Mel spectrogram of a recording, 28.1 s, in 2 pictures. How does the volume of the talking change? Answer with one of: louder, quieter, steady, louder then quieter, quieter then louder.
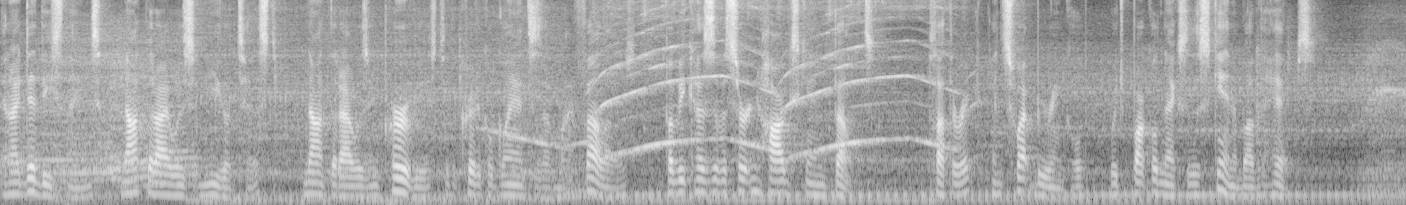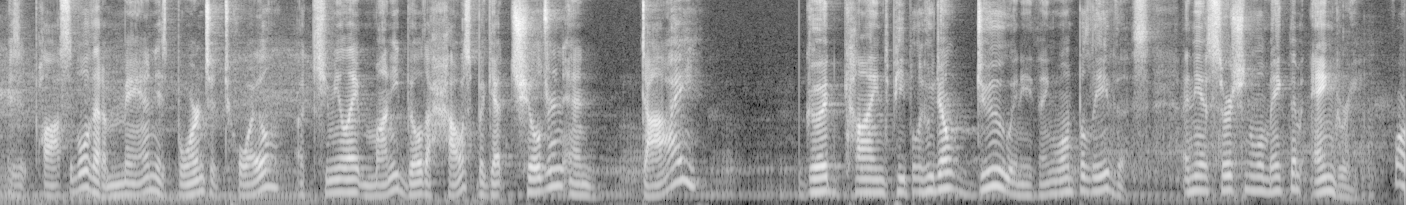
steady.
